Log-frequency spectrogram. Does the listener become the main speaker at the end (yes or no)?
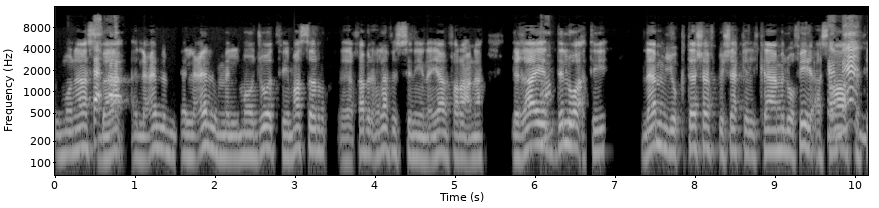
yes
